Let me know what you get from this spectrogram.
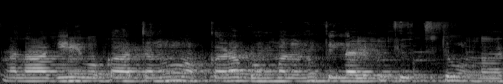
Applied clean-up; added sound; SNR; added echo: neural separator model SepFormer DNS4.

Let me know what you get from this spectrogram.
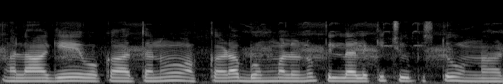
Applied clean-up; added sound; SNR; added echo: none; none; none; none.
